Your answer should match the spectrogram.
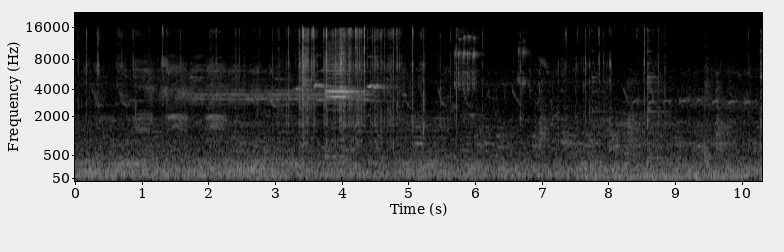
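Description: Outdoor ambience: a steady low rumble like wind on the microphone, with a brief high bird-like chirp about four seconds in.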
